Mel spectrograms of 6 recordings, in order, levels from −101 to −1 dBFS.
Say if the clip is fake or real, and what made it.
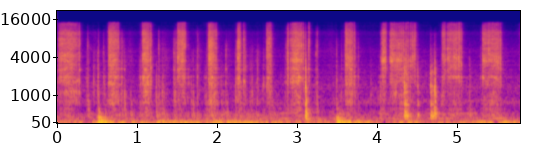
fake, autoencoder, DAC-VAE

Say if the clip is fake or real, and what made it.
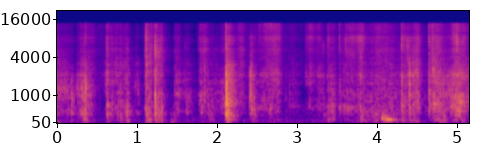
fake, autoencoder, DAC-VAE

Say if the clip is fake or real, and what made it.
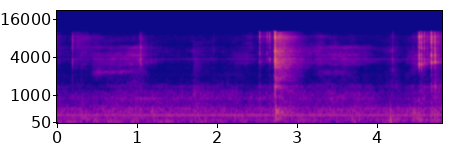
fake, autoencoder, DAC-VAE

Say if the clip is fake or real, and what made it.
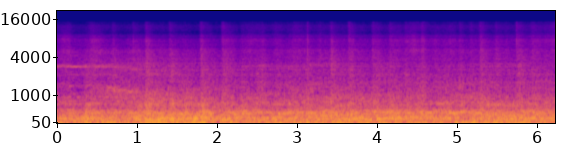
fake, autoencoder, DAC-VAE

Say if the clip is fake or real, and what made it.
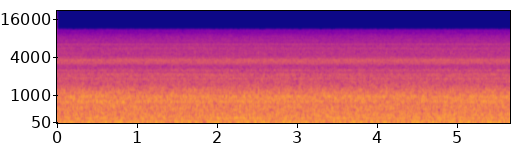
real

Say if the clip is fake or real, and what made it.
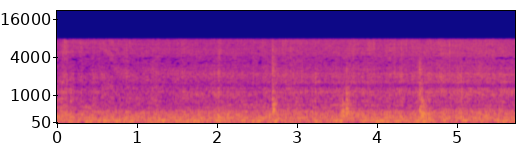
real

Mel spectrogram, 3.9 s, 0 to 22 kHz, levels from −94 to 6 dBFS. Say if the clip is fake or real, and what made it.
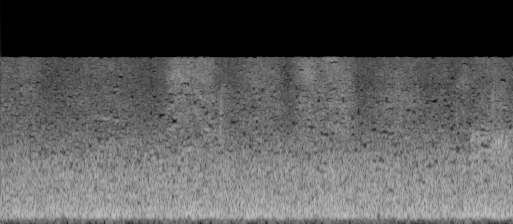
real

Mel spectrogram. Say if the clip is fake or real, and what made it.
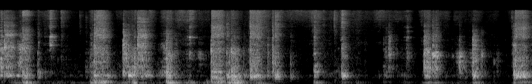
real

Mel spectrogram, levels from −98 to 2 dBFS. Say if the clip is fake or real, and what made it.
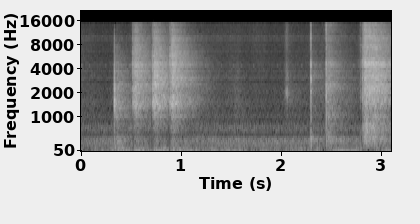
fake, autoencoder, DAC-VAE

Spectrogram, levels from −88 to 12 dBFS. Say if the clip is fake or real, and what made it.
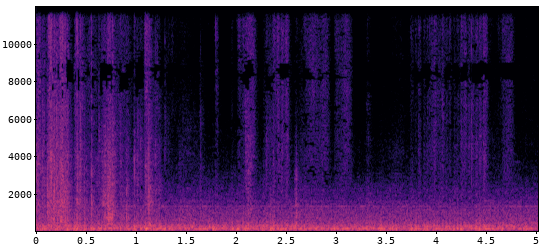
real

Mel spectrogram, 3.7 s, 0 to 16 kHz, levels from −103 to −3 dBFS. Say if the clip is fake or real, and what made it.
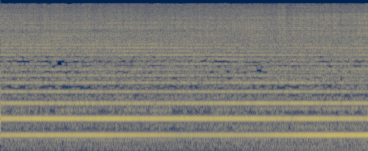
real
